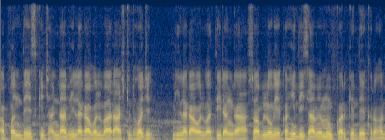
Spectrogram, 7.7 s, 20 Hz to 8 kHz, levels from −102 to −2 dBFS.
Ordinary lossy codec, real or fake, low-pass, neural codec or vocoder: none; fake; none; codec, 16 kHz, 16 kbps, FunCodec, trained on Chinese and English, 50 frames a second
